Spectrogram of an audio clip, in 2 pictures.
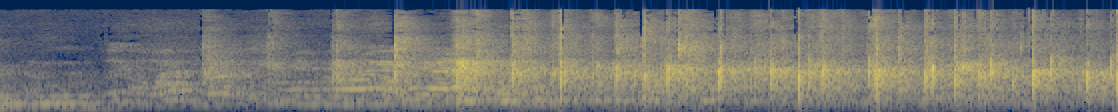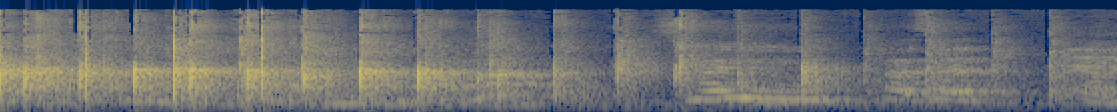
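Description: A roomful of people clapping together: it starts about a second in, swells quickly and dies away near the end, with voices over it.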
